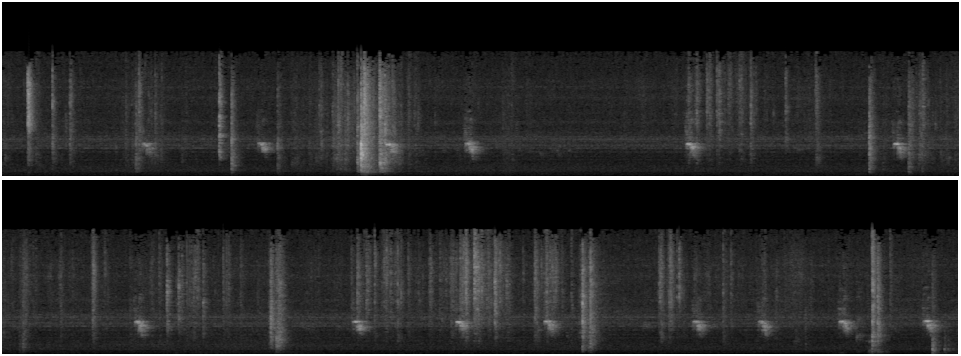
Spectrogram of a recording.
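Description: A small bird chirping repeatedly, one short high chirp every second or two, mixed with clicks and rustles of food being handled on an aluminium foil tray. The loudest rustle comes about four and a half seconds in.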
